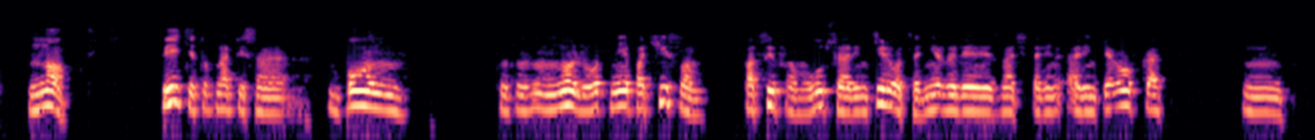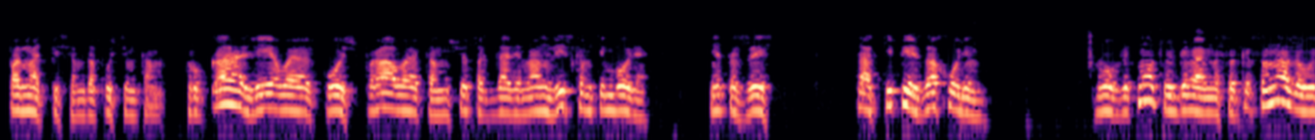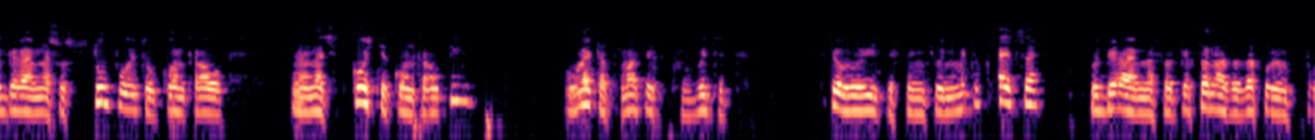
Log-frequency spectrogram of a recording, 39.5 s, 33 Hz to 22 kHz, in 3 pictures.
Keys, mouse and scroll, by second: 17.8 click, 22.7 click, 24.7 click, 26.0 shift+click, 27.3 shift+click, 30.3 ctrl+p, 35.1 middle click, 36.1 KP_1, 37.0 click, 38.2-39.2 drag.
